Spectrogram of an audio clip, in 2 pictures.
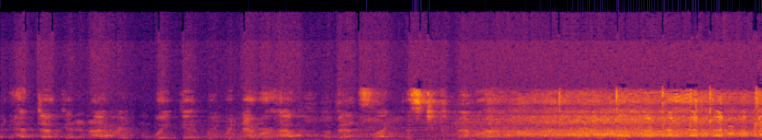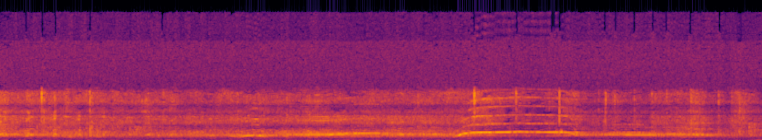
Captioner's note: audience Laughing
